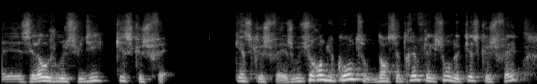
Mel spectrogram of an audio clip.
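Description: Over a quiet background, a man's somewhat breathy voice sits at a fairly high pitch with ordinary pitch variation. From Belgium, Brussels. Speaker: motivational speaker and author. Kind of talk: interview.

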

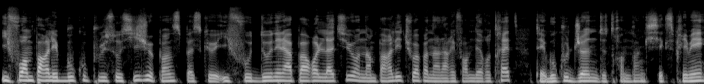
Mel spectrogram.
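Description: A woman with a very deep, low pitch talks at a very fast pace with fairly even intonation, in a dry, close sound with no echo. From southwest France. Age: 30s. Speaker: entrepreneur. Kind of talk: interview. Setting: at a home near Marseille.

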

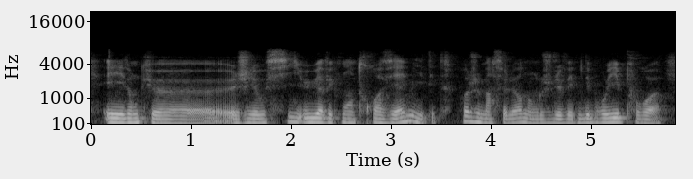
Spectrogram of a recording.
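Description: A somewhat breathy man at a medium pitch and moderate pace, with fairly even intonation. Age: 20s. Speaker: local politician and anti-bullying activist. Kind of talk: interview. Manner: halting.

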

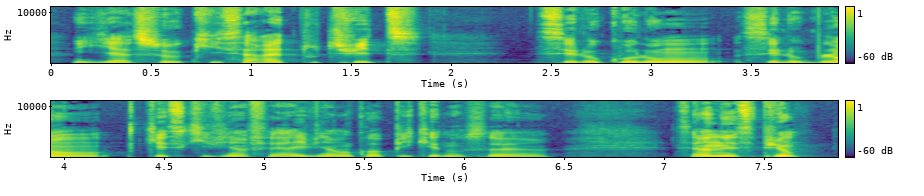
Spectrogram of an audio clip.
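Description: Over a very clean recording with a silent background, a man with a fairly low pitch and a dark, mellow tone speaks in a flat monotone at a moderate pace, leaving long, frequent pauses. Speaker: hip-hop artist and consultant. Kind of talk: interview.

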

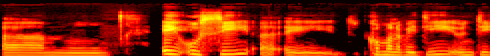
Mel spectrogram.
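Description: In a British accent, a woman speaks at a medium pitch with a bright, sharp tone, the sound dry and close with no echo over a quiet background. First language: English (speaking French). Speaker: customer success consultant. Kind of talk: interview. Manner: enthusiastic.

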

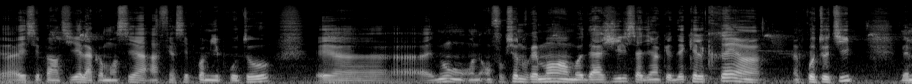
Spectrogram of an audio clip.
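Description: In a normal speaking voice, a man talks at a fairly quick pace, fairly low in pitch with ordinary variation. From Martinique. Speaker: entrepreneur and designer. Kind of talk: interview. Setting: outdoors by a canal near the kiosk.

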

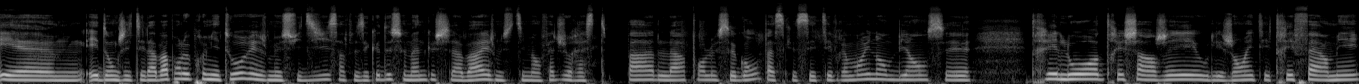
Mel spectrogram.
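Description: On a very clean recording with a silent background, a woman speaks at medium pitch and a moderate pace in a flat monotone. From Mauritius. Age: 20s. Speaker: traveller. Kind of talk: casual chat. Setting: studio.

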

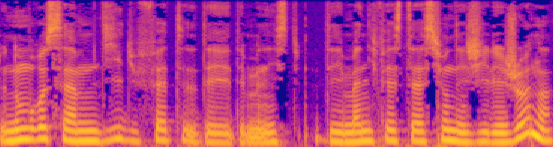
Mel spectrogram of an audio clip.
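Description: This woman's voice has a dark, mellow tone. Her pitch sits fairly low. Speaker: radio columnist. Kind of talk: film review.

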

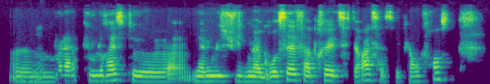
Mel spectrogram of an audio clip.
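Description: Against a quiet background, a woman with a very deep, low pitch and a dark, mellow tone speaks at a moderate pace with ordinary pitch variation. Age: 40s. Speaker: single mother by choice. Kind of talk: testimony. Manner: halting.

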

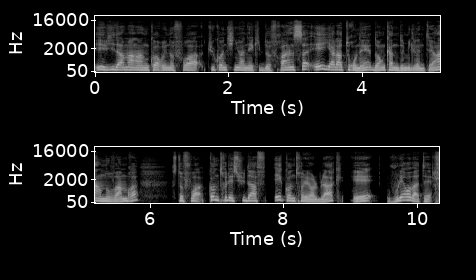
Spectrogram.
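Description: A man has an unremarkable speaking voice, fairly high, with ordinary pitch variation and very even loudness. He speaks at a moderate pace on a very clean recording with a silent background. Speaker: podcast host. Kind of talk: casual interview chat.

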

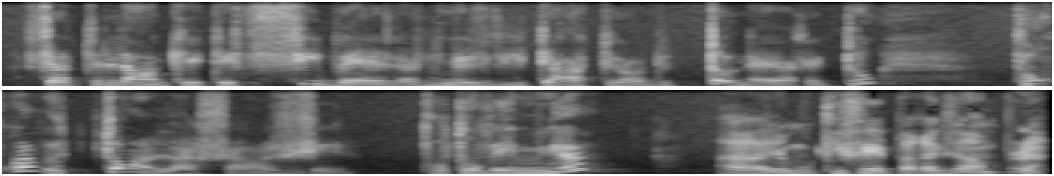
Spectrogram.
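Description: Over noticeable background noise, a woman speaks very slowly at a fairly high pitch, her voice making very wide pitch swings. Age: 90s. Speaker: retirement home resident. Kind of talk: interview. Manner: halting.

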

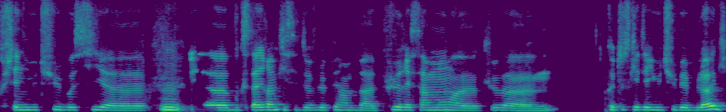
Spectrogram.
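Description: A woman speaks at a fairly quick pace in a medium pitch, her intonation monotone and flat. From Burkina Faso, Ouagadougou. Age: 20s. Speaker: book influencer. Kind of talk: casual interview.

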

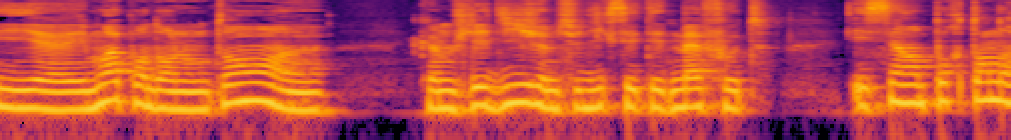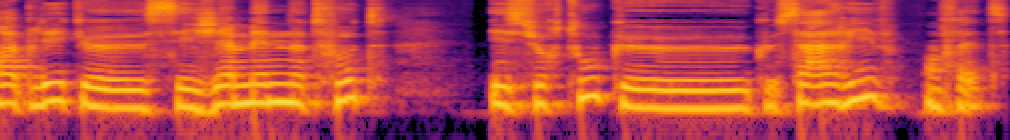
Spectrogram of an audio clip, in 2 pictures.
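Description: Here a woman talks at a medium pitch and a moderate pace. Her pitch varies in an ordinary way, and her loudness stays very even. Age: 20s. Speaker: podcast guest sharing personal story. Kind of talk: personal testimony interview. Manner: casual with many hesitations.

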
